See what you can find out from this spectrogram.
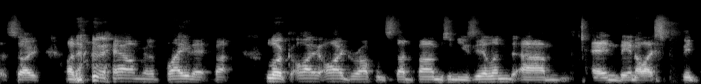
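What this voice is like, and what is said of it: New Zealand accent. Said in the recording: “Sounds like a Kiwi accent”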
